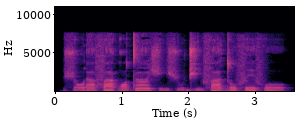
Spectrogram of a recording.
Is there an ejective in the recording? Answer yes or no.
no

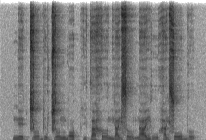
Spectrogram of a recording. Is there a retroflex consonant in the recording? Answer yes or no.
no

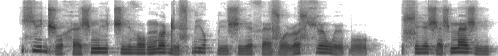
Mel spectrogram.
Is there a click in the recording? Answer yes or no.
no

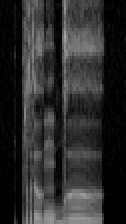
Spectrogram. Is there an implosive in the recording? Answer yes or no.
no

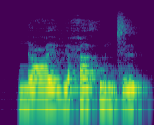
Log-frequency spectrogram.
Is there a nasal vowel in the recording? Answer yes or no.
no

